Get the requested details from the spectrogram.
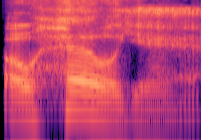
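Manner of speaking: deep car-commercial announcer voice. Asked to say a catchphrase deeper, in an AutoZone commercial voice. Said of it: "you're like in an AutoZone commercial".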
